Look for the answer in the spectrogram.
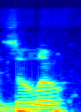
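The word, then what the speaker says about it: Xolo: I think you pronounce it Zolo.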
